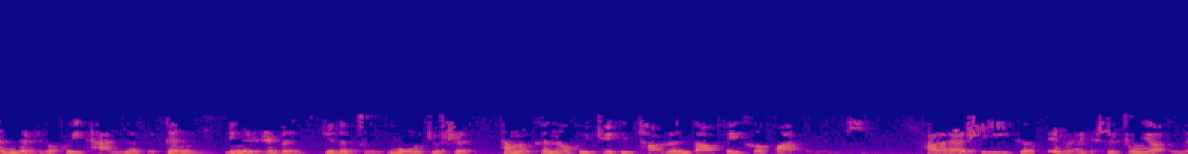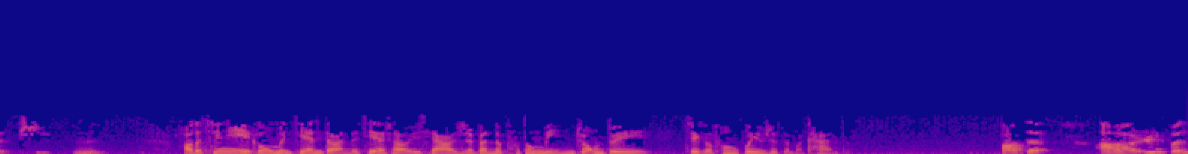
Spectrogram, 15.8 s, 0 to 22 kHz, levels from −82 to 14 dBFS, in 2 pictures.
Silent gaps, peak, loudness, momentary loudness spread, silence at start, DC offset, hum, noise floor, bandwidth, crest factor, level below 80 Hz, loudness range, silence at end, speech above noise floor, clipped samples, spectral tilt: none; -12 dBFS; -29 LUFS; 11 LU; 0 s; under 0.1%; none; -56 dBFS; 5.8 kHz; 16 dB; -64 dBFS; 4 LU; 0 s; 27 dB; under 0.1%; -4 dB/octave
